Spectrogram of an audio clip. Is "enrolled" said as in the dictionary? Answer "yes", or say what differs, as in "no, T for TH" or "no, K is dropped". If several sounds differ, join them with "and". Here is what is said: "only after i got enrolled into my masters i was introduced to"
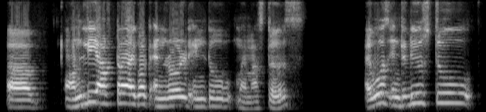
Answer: yes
